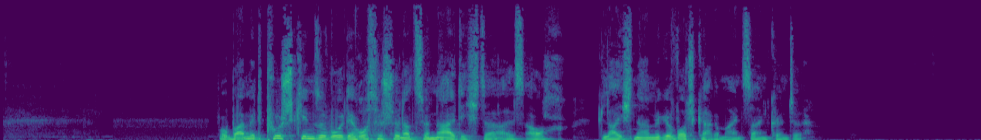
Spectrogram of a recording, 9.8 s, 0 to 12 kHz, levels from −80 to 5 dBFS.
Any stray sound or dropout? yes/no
no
